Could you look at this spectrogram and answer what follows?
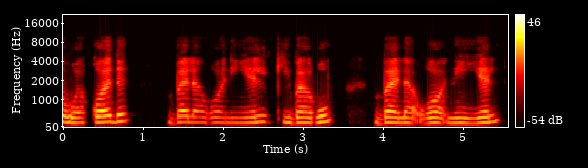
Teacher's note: لمبا نہیں کرنا کسی کو بھی، غائن کو موٹا کرنا ہے · قد قاف بھی موٹا ہے، اور دال پر ہم قلقلہ کریں گے، ایکو ساؤنڈ ہوگی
